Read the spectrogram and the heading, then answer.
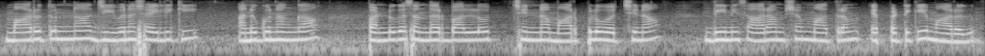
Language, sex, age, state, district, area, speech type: Telugu, female, 18-30, Telangana, Jayashankar, urban, spontaneous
